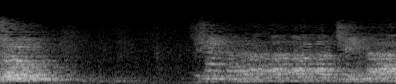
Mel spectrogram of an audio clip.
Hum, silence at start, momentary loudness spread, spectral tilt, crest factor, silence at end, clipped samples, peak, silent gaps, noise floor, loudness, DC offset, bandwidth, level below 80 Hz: none; 0 s; 23 LU; -5.5 dB/octave; 20 dB; 0 s; under 0.1%; -4 dBFS; none; -51 dBFS; -25 LUFS; under 0.1%; 10 kHz; -58 dBFS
